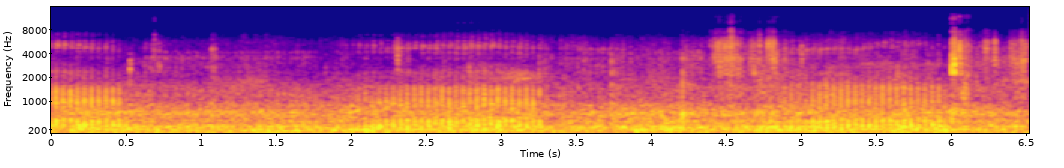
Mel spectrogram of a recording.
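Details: Brown-and-white cat in a park purring with pleasure while being stroked; dense, even rumble pulsing with its breathing, overlaid by brushing sounds of a hand moving through fur.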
